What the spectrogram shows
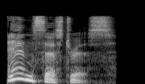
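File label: "ancestress", English, British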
